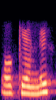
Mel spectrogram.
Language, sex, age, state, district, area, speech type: Telugu, female, 30-45, Andhra Pradesh, Vizianagaram, rural, conversation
